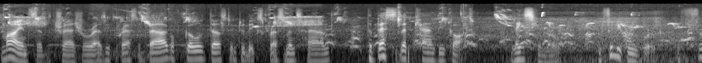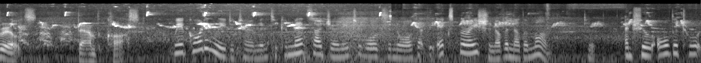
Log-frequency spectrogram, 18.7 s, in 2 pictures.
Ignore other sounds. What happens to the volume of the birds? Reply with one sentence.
The volume of the birds goes up, then down.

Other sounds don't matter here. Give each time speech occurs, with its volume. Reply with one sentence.
You can hear the speech from 0.0 to 18.6 s, at a steady volume.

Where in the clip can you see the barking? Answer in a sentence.
You can hear the barking from 4.2 to 10.6 s.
